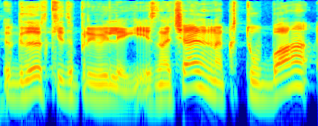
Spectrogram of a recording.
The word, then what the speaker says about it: ктуба: А, а, э, и это можно произносить так же, как «ксуба» или как «ксиба».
